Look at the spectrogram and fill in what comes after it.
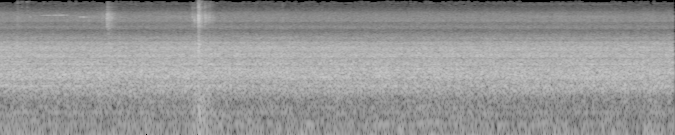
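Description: Passenger train running steadily along the track: a continuous rumble and rush of the moving carriage, with two short clicks about one and two seconds in.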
